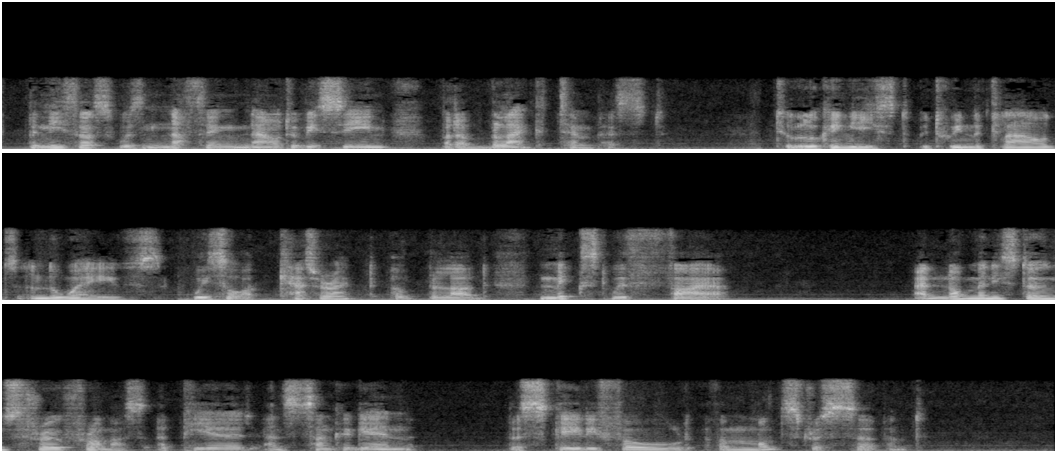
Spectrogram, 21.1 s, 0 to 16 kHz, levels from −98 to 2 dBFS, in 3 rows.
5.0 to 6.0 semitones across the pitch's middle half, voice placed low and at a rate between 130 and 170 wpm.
No: average, 4.2 semitones; low, 110 Hz; average, 140 wpm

